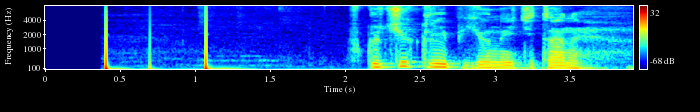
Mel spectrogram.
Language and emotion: Russian, neutral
